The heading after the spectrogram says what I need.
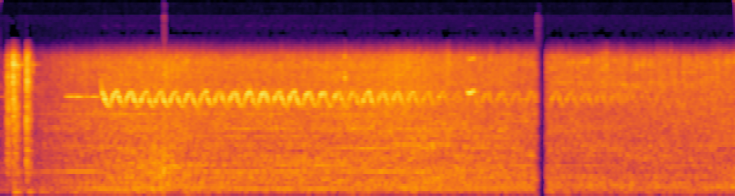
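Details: Combine harvester cutting oilseed rape, backing up to check a jammed knife that turned out to have a missing section: steady warbling electronic beep over diesel rumble; normal reversing alarm.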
